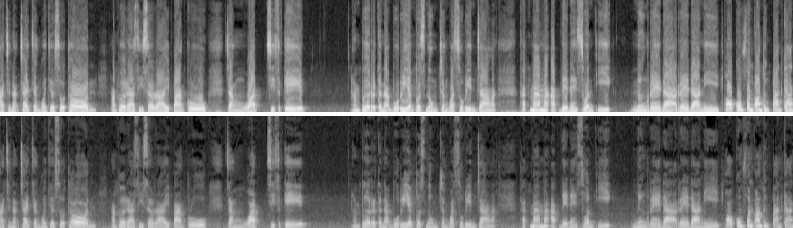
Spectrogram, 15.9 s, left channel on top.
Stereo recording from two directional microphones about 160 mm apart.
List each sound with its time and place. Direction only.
0.0 s a woman's voice: 30° left (ahead or behind)
1.5 s speech: 20° left (ahead or behind)
2.2 s a woman's voice: 30° left (ahead or behind)
3.7 s a woman's voice: 40° left (ahead or behind)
